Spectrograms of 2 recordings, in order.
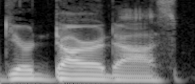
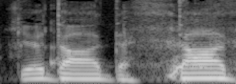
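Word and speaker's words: Giridharadas: Now, I said Girdardas, but the R wasn't pronounced, but that's because I have a New York accent. That wasn't the best. Girdardas.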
